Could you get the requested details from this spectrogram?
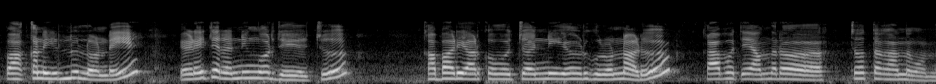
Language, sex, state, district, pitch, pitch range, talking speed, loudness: Telugu, female, Andhra Pradesh, Guntur, 250 Hz, 235-270 Hz, 110 wpm, -19 LUFS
